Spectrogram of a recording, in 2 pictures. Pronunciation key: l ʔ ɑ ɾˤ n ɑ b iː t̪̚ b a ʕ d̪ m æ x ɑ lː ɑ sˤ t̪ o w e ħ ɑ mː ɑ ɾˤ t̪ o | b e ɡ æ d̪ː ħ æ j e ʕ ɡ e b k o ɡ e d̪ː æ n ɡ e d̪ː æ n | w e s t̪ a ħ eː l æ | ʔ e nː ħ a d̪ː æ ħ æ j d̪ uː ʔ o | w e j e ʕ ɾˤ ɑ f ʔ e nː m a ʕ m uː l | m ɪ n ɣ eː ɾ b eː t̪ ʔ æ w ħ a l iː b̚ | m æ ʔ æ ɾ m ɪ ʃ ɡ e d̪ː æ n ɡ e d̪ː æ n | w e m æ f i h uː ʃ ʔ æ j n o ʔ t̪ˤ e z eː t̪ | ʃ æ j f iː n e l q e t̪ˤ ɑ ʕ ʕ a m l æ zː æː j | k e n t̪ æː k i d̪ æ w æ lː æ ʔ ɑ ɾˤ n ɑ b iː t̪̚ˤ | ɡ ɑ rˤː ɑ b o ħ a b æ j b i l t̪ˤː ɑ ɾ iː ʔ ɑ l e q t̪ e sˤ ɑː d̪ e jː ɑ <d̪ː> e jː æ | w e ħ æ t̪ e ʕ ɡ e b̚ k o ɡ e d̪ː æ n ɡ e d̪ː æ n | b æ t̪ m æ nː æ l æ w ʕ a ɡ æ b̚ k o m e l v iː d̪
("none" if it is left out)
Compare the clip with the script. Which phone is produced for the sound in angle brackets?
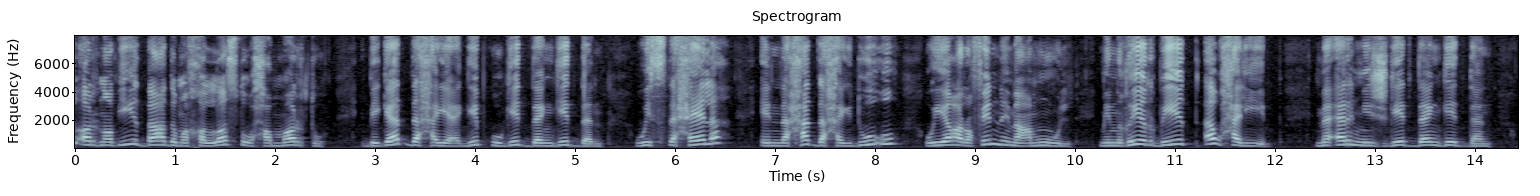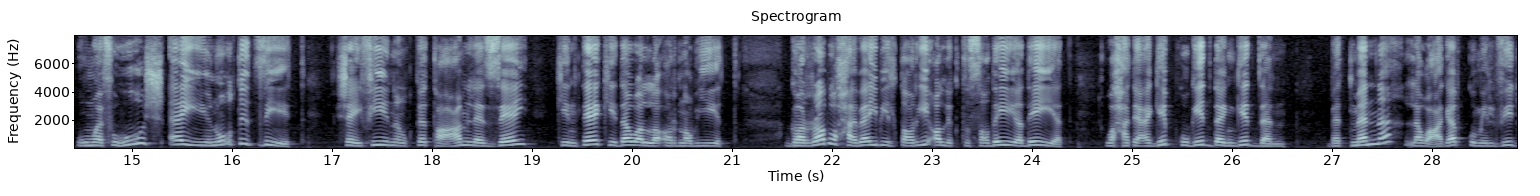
d̪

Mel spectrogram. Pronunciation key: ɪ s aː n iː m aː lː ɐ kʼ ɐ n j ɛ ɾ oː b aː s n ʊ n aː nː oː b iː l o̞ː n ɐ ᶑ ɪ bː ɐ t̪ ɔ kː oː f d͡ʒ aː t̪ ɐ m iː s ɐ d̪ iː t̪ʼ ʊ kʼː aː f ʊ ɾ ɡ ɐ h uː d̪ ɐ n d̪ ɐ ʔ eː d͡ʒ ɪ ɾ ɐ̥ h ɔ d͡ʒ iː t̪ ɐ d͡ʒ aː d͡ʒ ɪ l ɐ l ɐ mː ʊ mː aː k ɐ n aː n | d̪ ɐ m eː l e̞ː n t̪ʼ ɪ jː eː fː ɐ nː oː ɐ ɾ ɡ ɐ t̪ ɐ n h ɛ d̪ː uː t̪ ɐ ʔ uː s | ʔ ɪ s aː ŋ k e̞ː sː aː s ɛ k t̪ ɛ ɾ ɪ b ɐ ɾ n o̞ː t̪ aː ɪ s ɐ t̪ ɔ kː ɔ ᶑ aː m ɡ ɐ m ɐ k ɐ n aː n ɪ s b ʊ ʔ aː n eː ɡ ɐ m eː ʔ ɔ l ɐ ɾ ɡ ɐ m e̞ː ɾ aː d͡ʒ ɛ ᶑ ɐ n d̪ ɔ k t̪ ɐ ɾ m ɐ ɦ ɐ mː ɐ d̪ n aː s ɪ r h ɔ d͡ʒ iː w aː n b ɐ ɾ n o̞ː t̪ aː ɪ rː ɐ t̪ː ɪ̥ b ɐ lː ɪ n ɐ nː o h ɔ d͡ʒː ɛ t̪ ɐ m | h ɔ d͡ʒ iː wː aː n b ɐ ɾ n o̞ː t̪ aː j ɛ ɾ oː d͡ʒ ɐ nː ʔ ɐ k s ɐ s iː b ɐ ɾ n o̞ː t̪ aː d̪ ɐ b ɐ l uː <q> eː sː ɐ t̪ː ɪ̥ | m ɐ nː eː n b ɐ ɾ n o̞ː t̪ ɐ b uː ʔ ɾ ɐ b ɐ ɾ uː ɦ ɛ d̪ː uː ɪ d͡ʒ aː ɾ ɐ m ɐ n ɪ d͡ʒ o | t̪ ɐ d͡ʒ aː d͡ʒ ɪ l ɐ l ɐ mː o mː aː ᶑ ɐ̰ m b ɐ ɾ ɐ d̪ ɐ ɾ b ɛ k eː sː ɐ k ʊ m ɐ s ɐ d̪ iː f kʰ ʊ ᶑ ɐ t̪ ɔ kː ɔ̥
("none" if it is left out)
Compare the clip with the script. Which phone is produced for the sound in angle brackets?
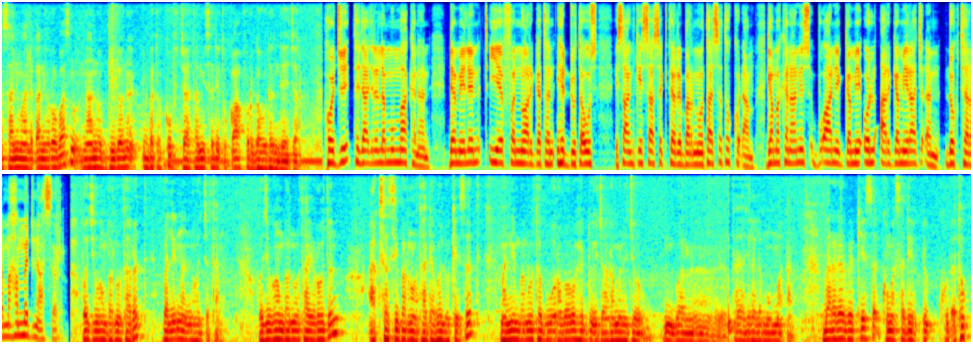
k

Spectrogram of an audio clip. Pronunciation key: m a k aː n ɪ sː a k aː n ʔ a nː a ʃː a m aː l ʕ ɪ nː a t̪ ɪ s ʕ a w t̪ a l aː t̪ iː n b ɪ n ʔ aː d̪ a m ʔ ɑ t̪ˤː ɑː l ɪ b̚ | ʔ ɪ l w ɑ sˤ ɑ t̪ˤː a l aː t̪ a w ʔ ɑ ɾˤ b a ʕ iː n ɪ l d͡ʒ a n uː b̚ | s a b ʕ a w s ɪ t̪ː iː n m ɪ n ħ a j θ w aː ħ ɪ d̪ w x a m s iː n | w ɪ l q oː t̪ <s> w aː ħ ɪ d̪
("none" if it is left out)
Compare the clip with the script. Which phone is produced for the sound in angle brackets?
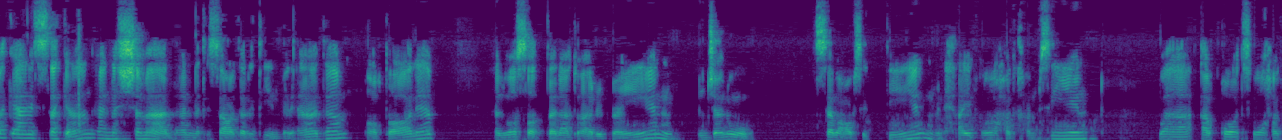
s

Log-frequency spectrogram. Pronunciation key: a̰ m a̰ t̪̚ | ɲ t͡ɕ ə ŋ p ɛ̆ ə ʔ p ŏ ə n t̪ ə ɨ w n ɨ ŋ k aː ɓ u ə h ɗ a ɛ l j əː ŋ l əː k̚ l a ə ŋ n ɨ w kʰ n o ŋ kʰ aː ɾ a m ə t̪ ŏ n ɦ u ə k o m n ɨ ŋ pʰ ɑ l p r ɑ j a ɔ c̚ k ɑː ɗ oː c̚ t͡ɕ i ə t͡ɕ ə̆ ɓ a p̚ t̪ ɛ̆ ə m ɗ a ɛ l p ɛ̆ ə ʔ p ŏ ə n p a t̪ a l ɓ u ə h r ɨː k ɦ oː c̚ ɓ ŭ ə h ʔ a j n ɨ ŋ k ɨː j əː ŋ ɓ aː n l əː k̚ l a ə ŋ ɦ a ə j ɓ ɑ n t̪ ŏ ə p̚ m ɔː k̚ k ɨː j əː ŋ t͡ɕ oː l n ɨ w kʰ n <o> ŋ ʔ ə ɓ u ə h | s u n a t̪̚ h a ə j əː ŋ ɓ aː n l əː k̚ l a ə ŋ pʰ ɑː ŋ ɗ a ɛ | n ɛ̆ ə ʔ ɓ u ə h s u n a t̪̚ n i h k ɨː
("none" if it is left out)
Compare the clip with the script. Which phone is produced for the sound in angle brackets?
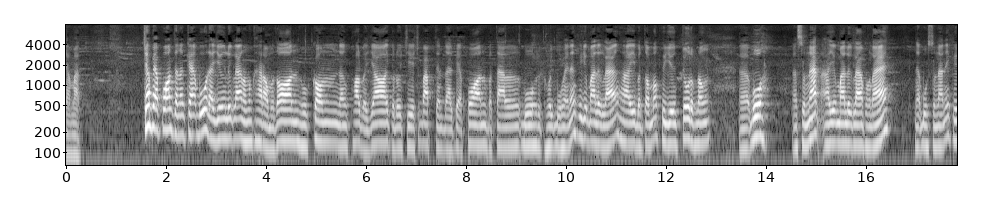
o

